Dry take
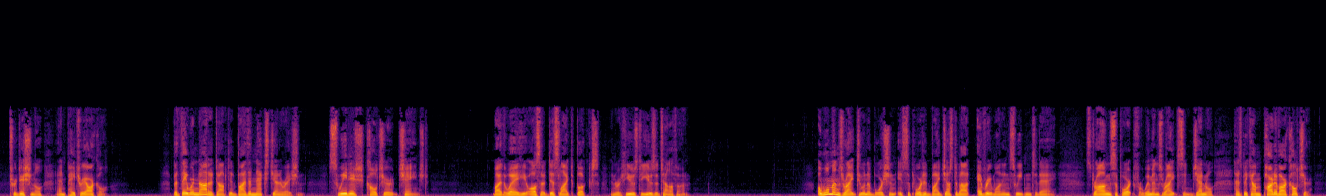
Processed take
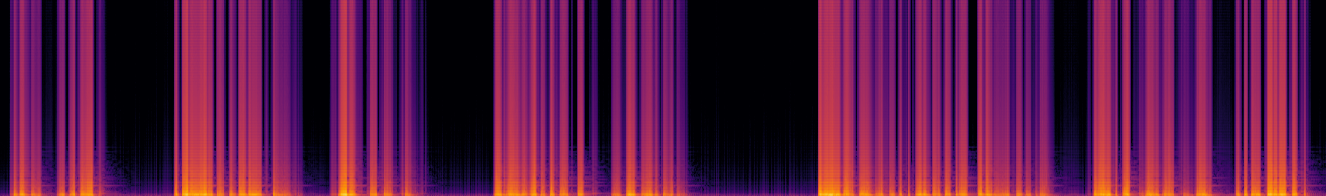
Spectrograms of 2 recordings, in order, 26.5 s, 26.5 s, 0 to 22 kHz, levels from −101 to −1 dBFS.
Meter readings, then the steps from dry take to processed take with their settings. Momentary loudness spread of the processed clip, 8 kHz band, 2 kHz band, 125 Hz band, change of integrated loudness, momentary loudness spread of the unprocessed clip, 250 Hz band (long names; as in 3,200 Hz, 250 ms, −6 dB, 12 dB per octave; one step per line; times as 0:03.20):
17 LU, +7.0 dB, +2.5 dB, +1.5 dB, 0.0 dB, 15 LU, −1.5 dB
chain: samples sorted by size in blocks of 256 samples
spring reverb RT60 1.2 s, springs 41 ms, chirp 50 ms, DRR 14.5 dB
expander for the loud parts 1.5 to 1, over −34 dBFS
level +2.5 dB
